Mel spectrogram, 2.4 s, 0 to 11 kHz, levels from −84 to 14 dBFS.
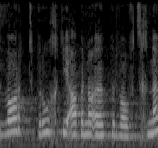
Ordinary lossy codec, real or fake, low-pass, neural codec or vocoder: none; real; none; none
